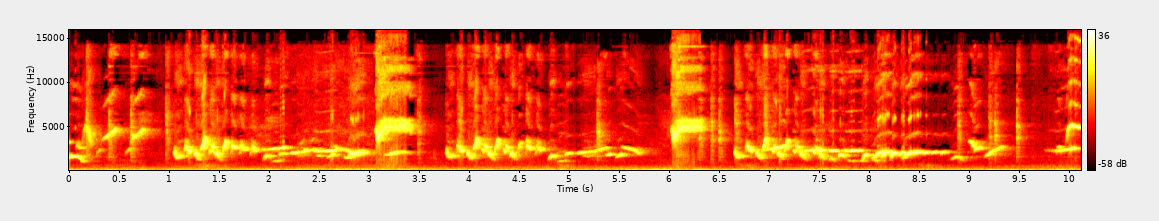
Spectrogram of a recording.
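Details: Medan-type white-rumped shama recorded as training song for caged birds, loud and fast: rich mixtures of slurred whistles, rising and falling trills, sudden high sharp notes and short squawky bursts, sung almost nonstop with brief pauses.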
